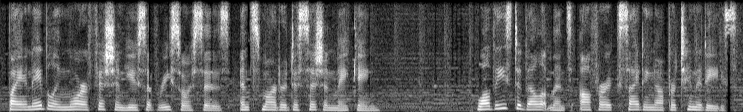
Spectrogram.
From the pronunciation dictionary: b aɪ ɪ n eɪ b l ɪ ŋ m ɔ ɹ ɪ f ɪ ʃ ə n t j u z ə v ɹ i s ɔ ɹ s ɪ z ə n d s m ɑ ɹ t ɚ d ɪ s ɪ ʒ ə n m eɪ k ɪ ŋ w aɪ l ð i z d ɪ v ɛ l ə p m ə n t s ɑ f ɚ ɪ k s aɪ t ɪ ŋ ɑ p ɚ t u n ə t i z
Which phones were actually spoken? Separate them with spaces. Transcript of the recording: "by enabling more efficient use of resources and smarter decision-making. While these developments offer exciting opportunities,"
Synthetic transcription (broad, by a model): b aɪ ɪ n eɪ b l ɪ ŋ m ɔ ɹ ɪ f ɪ ʃ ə n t j u z ə v ɹ i s ɔ ɹ s ɪ z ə n s m ɑ ɹ t ɚ d ɪ s ɪ ʒ ə n m eɪ k ɪ ŋ w aɪ l ð i z d ɪ v ɛ l ə p m ə n t s ɑ f ɚ ɪ k s aɪ t ɪ ŋ ɑ p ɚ t u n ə t i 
